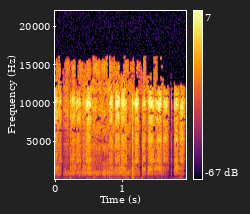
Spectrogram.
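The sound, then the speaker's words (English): Writing by hand, heard as faint, quick scratchy strokes in an irregular rhythm with short pauses between bursts. “Picture it in your mind, then write it down.”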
